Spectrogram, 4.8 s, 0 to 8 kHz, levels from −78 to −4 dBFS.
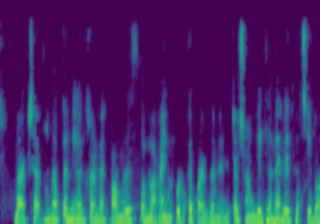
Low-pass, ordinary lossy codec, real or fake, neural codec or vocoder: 7.2 kHz; MP3, 32 kbps; fake; codec, 16 kHz, 2 kbps, FreqCodec, smaller model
